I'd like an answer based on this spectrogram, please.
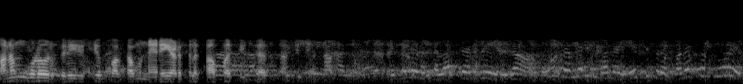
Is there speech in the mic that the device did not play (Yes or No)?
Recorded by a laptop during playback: Yes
